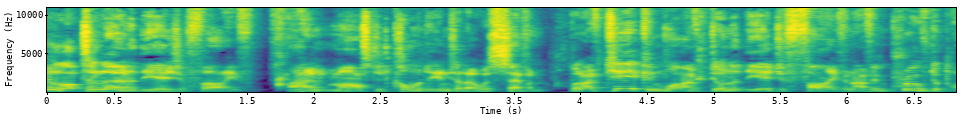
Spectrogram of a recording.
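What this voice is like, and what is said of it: Usual voice. Nothing is said of it.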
